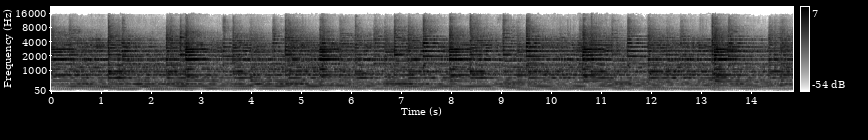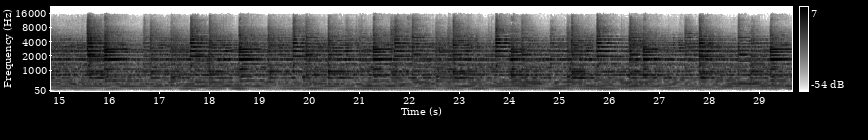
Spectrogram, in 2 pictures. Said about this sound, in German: Es ist 12 Uhr. Sie hören die Glocken der Kirche zum heiligen Sebastian in Fontanella in Vorarlberg.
